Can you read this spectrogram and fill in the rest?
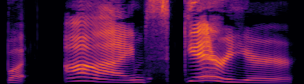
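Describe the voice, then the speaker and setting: A woman's voice: a little high, very animated, very slow, noisy background, full character voice. A woman voicing a young boy cat, eager to scare and easily discouraged, with dramatic exclamations and sighs, in a storybook reading. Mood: proud.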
